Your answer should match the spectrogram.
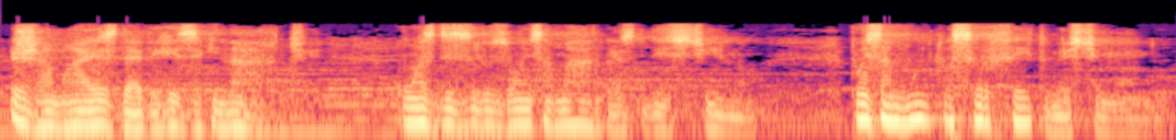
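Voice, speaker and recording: An actor playing the serene spirit of a departed Roman friend in a radio drama, exhorting solemnly in Portuguese. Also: male voice, extremely low pitch. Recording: dull lo-fi radio drama recording. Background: faint background music.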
